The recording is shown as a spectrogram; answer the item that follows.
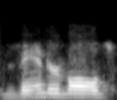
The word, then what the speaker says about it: van der Waals: Again, I think it's a Dutch name. They pronounce it van der Waals forces, van der Waals forces.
